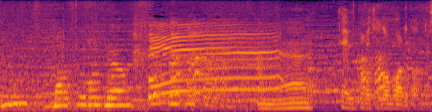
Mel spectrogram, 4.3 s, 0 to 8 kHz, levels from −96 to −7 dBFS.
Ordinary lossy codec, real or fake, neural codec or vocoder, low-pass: none; real; none; none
